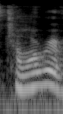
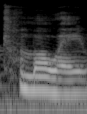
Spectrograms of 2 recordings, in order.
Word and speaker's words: Tomoe River: recorder and it has tomorrow paper or tomoe river paper however you want to pronounce it but unlike the hobonichi it has 68 gsm tomorrow paper uh the hobenichi only has 52.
